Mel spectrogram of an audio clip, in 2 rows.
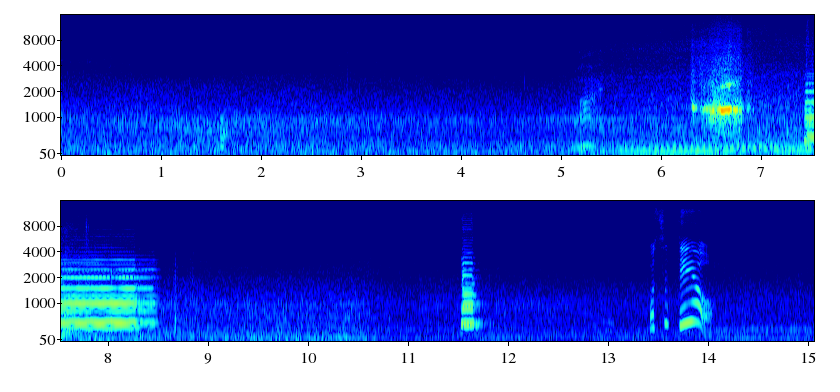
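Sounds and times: car horn honk: 0:06.3 - 0:08.6, 0:11.5 - 0:11.8.

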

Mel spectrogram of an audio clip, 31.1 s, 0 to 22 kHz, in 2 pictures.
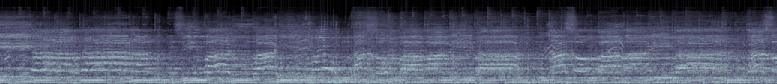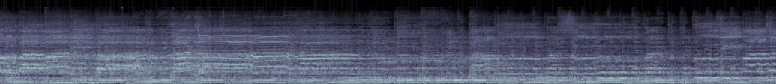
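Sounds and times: men singing together: 0:00.0 - 0:23.7, 0:24.4 - 0:31.0
band playing: 0:00.0 - 0:31.0
steady bass line: 0:00.0 - 0:31.0.

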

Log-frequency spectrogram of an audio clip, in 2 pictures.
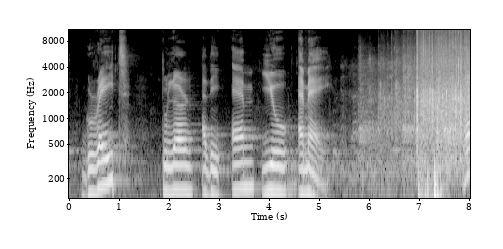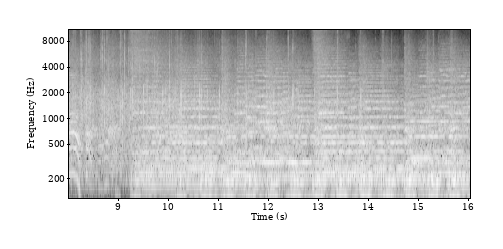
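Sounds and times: audience applause: 0:05.8 - 0:16.0
orchestral music with brass: 0:09.1 - 0:16.0.

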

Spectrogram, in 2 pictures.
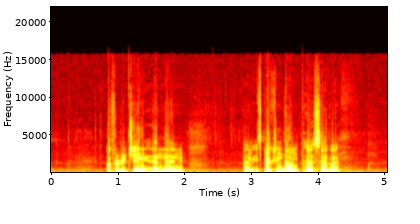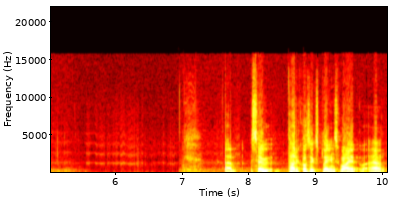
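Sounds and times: faint high-pitched tone: 0:02.9 - 0:09.8.

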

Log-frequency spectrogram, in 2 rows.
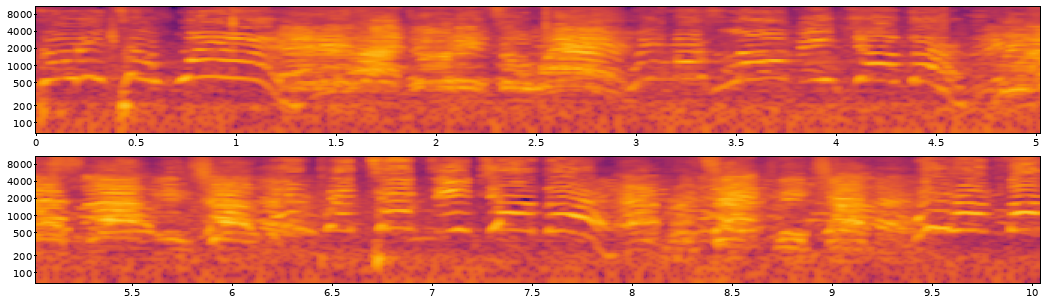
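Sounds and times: crowd shouting a chant: 0:01.2 - 0:03.0, 0:04.7 - 0:06.5, 0:07.9 - 0:09.6.

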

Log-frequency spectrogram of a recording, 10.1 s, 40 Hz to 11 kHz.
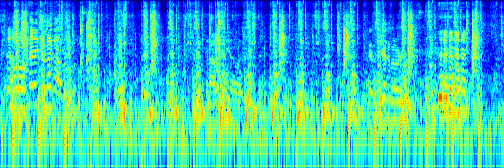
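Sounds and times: engine knocks: 0:00.0 - 0:09.8
oil engine running: 0:00.0 - 0:10.0.

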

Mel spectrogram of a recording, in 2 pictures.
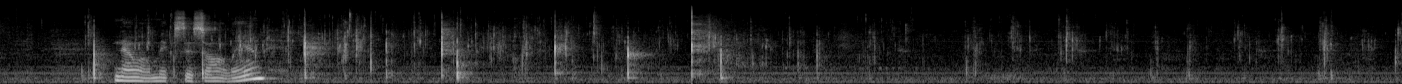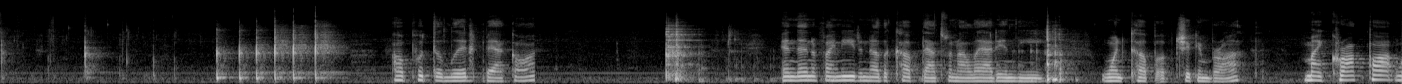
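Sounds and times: soup sloshing: 0:00.0 - 0:15.8
spoon tapping and scraping pot: 0:16.2 - 0:17.4.

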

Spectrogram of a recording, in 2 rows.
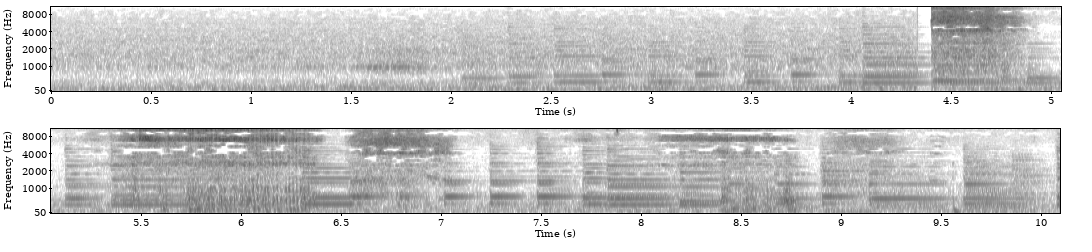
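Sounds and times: background music with melody: 0:02.1 - 0:10.0
pug breathing noisily: 0:04.4 - 0:09.8.

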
